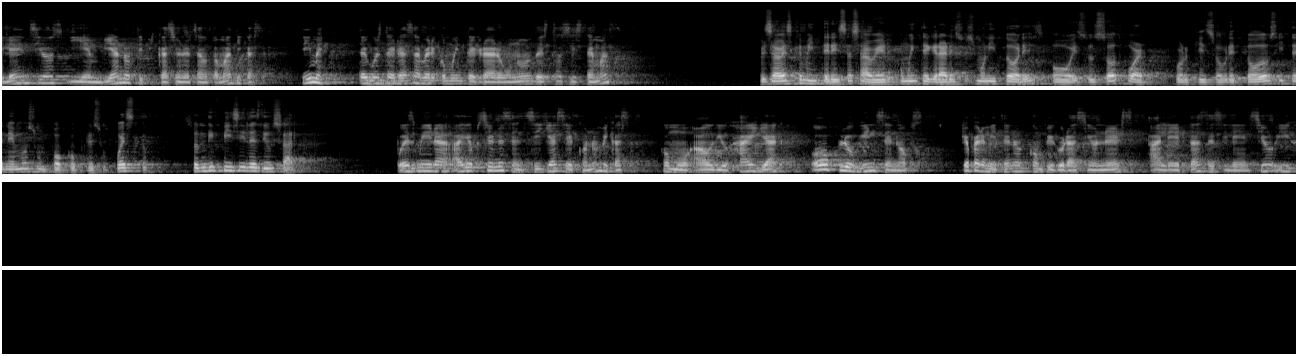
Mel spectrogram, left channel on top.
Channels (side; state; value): right; silent; 63 dB below the other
